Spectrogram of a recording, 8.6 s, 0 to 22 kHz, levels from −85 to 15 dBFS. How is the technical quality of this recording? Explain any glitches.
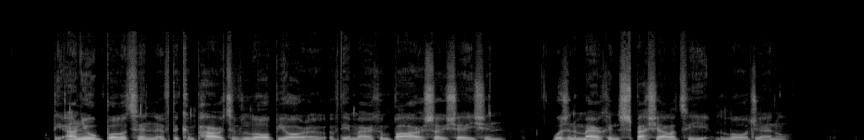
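The technical quality of this recording is good, with no glitches to explain.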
